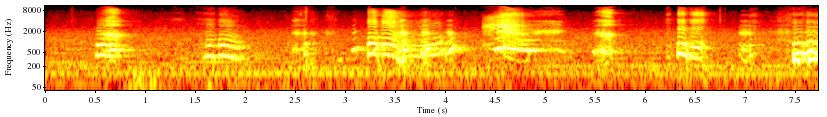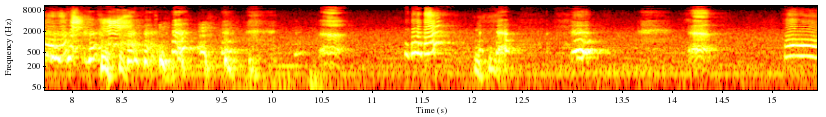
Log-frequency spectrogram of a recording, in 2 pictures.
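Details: Infant aged 4 months 22 days with hiccups while laughing: laughter in bursts with short catching hiccup-like sounds among the giggles.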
